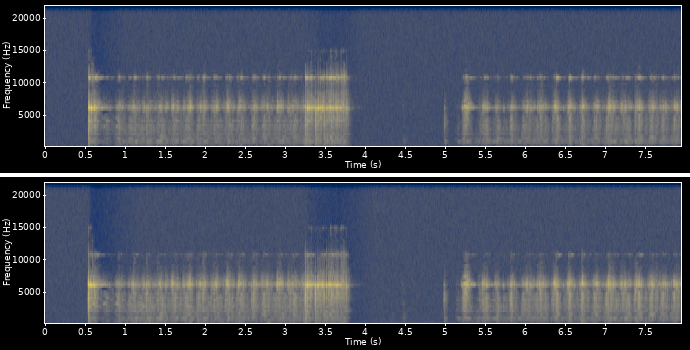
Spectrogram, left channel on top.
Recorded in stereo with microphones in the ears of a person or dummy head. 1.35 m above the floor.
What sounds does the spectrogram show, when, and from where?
0.5 s dishes clattering: 85° right, 4 m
